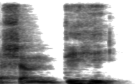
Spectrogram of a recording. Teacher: Ahora, cuando esta palabra o cuando el bisarga está al final de una frase, generalmente tiene un eco de la vocal anterior. Entonces hay que concentrarse en cuál es la vocal anterior, en este caso una A, y proyectarla hacia adelante.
